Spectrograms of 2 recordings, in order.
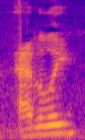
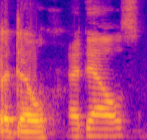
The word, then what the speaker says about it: Adele: Stuff like Adelie. Is that how you say it? I always screw it up. Adele's. Yes.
